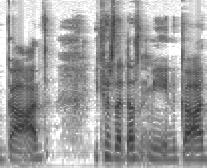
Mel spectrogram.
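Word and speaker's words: Gad: His name is pronounced actually in Hebrew God, because that doesn't mean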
